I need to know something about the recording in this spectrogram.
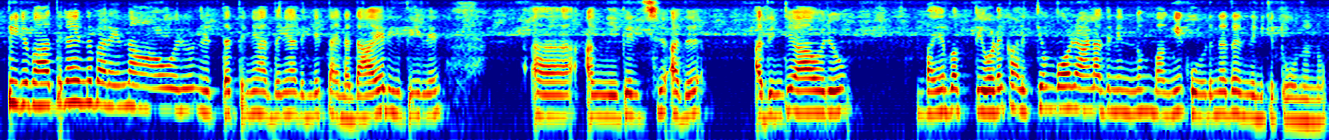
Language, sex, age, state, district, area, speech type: Malayalam, female, 18-30, Kerala, Wayanad, rural, spontaneous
